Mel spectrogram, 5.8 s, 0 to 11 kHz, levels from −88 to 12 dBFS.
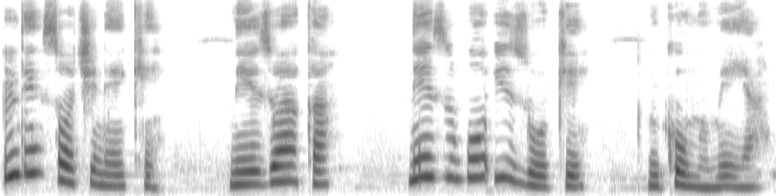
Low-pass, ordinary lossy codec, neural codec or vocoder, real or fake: none; none; none; real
